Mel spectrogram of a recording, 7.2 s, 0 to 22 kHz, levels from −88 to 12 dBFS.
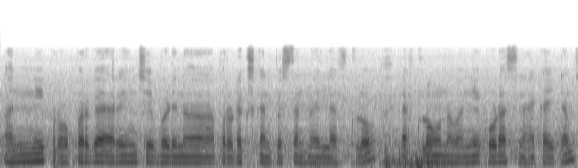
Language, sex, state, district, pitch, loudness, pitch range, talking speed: Telugu, male, Andhra Pradesh, Visakhapatnam, 105 Hz, -23 LUFS, 105-115 Hz, 140 wpm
